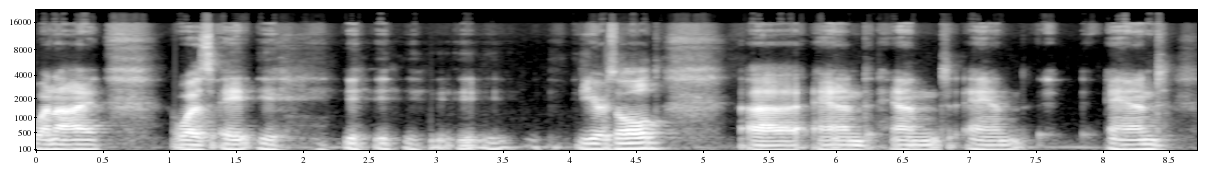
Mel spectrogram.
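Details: Adult man, a speech-language pathologist, who has stuttered since age eight; repetitions audible; stuttering.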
